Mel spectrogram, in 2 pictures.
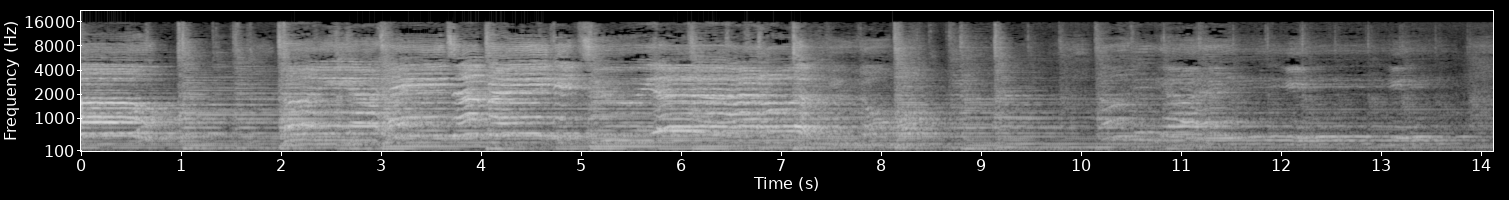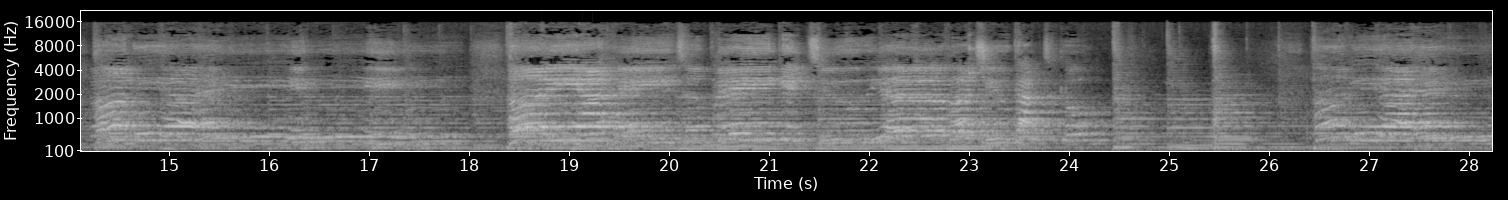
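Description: Women singing a folk song to strummed acoustic guitars, played live and unplugged.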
